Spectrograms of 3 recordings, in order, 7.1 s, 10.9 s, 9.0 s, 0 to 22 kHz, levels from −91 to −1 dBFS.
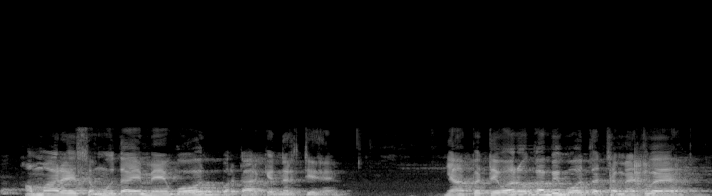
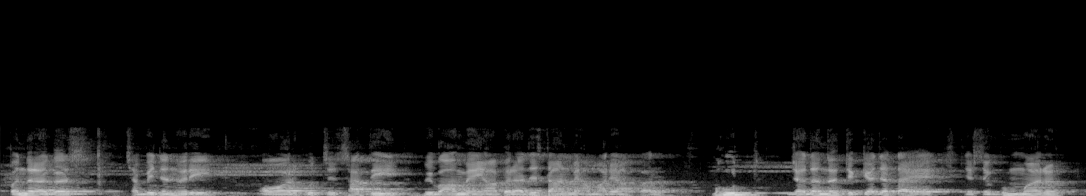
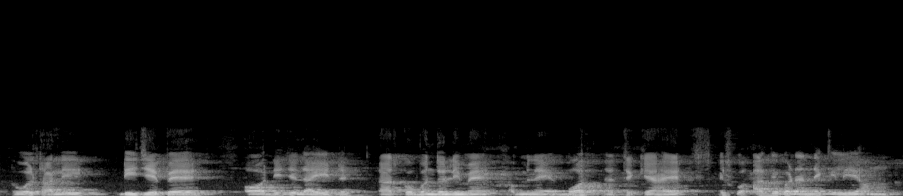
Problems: constant background noise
